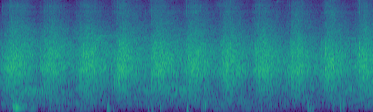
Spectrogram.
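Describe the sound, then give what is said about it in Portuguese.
A crowd in a church claps together for a woman's birthday in a steady, rhythmic beat, the dense applause swelling in regular pulses at a moderate level with no voices standing out. “Vem cá, dá uma salva de palmas para ela.”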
